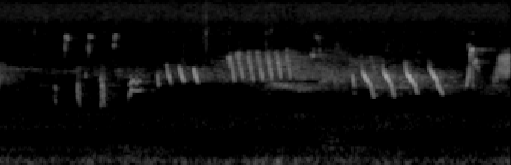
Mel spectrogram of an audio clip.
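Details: Juvenile European goldfinch being fed by a parent on a washing line in a UK garden; thin high chirps and trills, then rapid twittering series of bright notes, over low background rumble.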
